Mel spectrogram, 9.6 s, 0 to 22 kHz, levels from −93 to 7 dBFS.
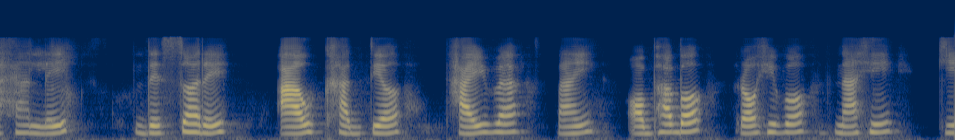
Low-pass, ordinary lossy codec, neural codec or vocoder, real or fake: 7.2 kHz; none; codec, 16 kHz, 0.7 kbps, FocalCodec; fake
